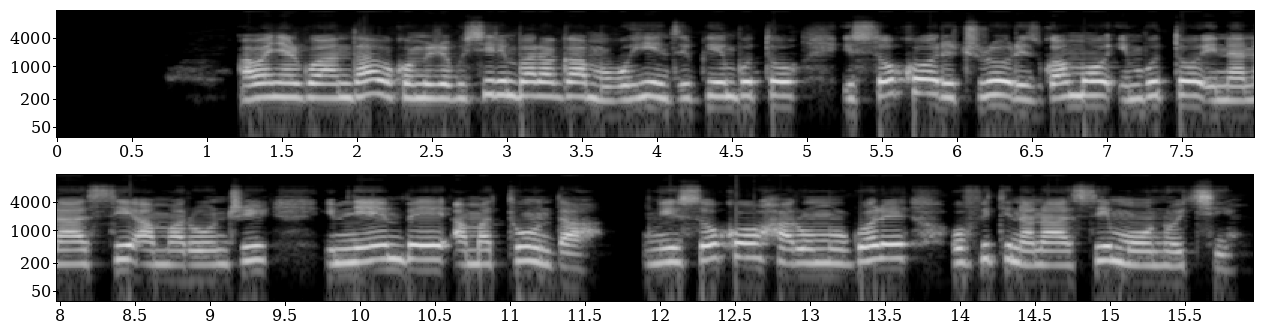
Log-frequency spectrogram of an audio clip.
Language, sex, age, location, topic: Kinyarwanda, female, 50+, Nyagatare, agriculture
